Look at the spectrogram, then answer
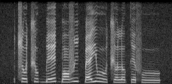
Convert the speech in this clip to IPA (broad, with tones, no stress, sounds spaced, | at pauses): t͡s o˨ t͡ʃ u˨ ɡ͡b eː˨˦ ɡ͡b ɔ˨ v i˦ k͡p ɛ˨˦ j uː˦˨ t͡ʃ ʊ˨ l ʊ˨ k ɪ˨ f uː˨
